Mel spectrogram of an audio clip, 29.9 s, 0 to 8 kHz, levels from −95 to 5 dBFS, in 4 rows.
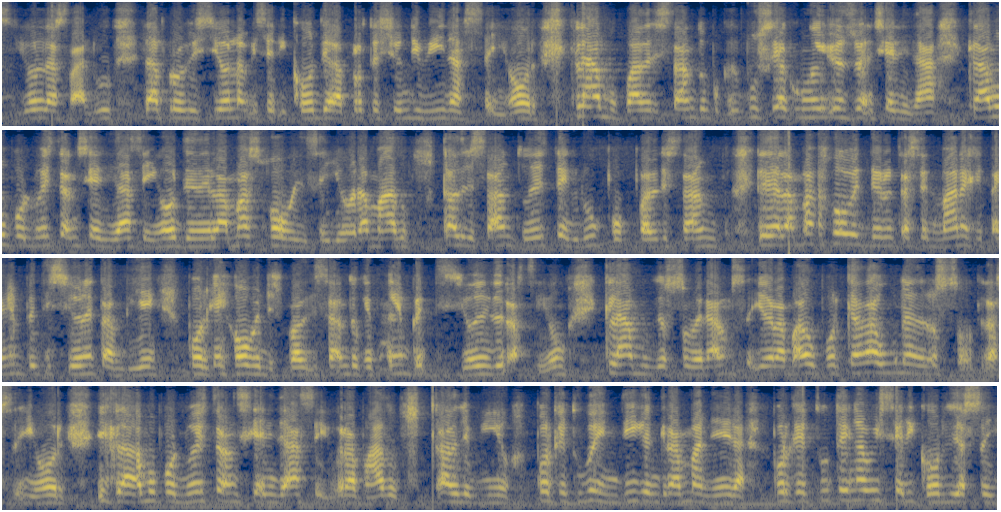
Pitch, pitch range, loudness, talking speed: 205 Hz, 195-220 Hz, -14 LUFS, 190 wpm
